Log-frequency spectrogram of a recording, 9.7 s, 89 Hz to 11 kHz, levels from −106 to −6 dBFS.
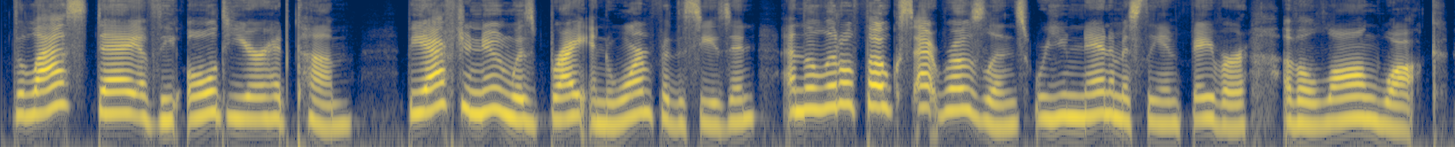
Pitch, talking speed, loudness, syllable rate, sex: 240 Hz, 200 wpm, -19 LUFS, 5.1 syllables/s, female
